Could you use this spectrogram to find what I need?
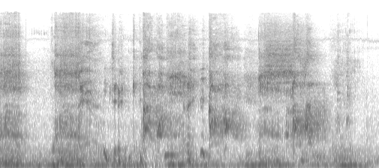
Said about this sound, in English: That's a French bulldog. Is that right? Yeah. That's a wild growl. Not reacting well to the attempt to remove the toy from in front of the dog.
